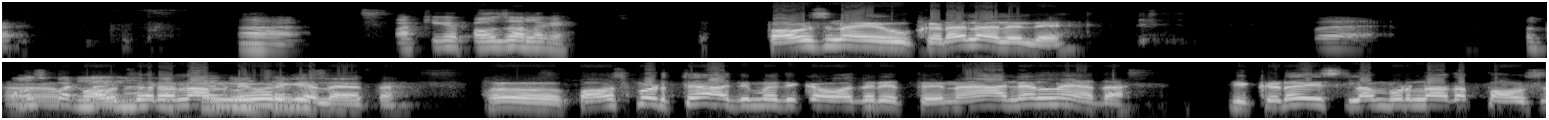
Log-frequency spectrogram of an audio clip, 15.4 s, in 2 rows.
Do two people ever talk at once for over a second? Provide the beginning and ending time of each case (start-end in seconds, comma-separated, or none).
none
